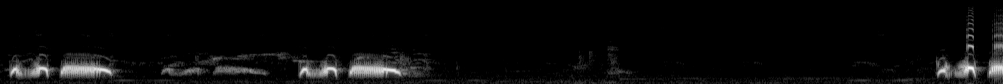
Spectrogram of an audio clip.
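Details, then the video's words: Decoy spotted dove cooing to lure wild doves into calling back. Three low, mellow coo phrases, each a quick note and then longer rolling coos, separated by several seconds of silence. The last phrase is cut short at the end. "tiếng cu gáy mồi chuẩn anh em mà mở lên là cu mồi và bổi gáy theo cả ngày"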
